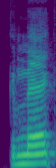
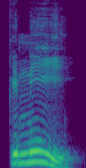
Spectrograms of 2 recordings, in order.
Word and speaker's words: knee: वैसे ही KNEE कनी नहीं, क्या होगा? नी। वाई? क्योंकि हमने देखा कि जब भी स्टार्टिंग में के के बाद एन होगा तो के क्या हो जाएगा? साइलेंट हो जाएगा।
